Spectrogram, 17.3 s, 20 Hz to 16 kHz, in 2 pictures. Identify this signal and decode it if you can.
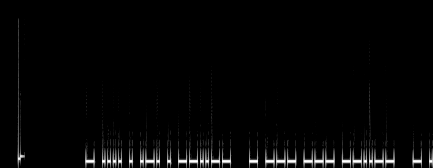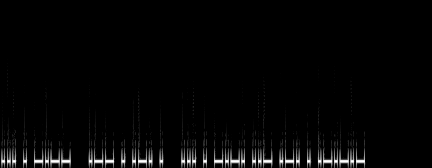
Morse code, heard as a keyed tone, about 22 wpm, 700 Hz. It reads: THERE, TOO, THEY WERE SECURE.
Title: Sentences from Top 1200 Words 22wpm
